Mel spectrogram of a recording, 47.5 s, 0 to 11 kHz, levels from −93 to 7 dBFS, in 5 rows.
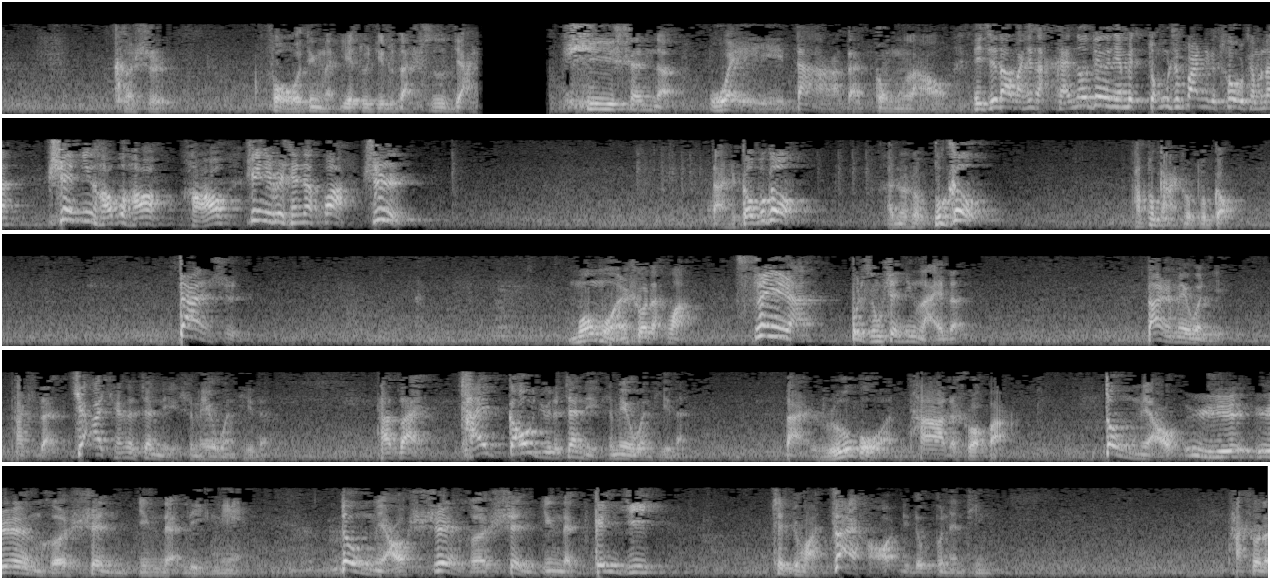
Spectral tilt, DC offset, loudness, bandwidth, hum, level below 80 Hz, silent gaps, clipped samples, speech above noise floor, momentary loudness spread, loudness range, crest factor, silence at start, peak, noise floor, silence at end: -9 dB/octave; under 0.1%; -20 LUFS; 5.8 kHz; none; -60 dBFS; 3.62-4.07 s; under 0.1%; 25 dB; 21 LU; 7 LU; 20 dB; 0 s; -2 dBFS; -45 dBFS; 0 s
